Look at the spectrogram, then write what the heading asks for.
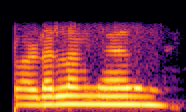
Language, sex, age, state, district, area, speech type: Tamil, female, 18-30, Tamil Nadu, Kallakurichi, urban, conversation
